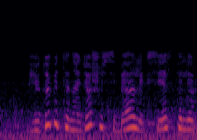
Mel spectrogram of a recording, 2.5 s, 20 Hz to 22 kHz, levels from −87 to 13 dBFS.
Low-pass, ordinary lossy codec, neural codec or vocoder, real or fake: 7.2 kHz; MP3, 24 kbps; none; real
